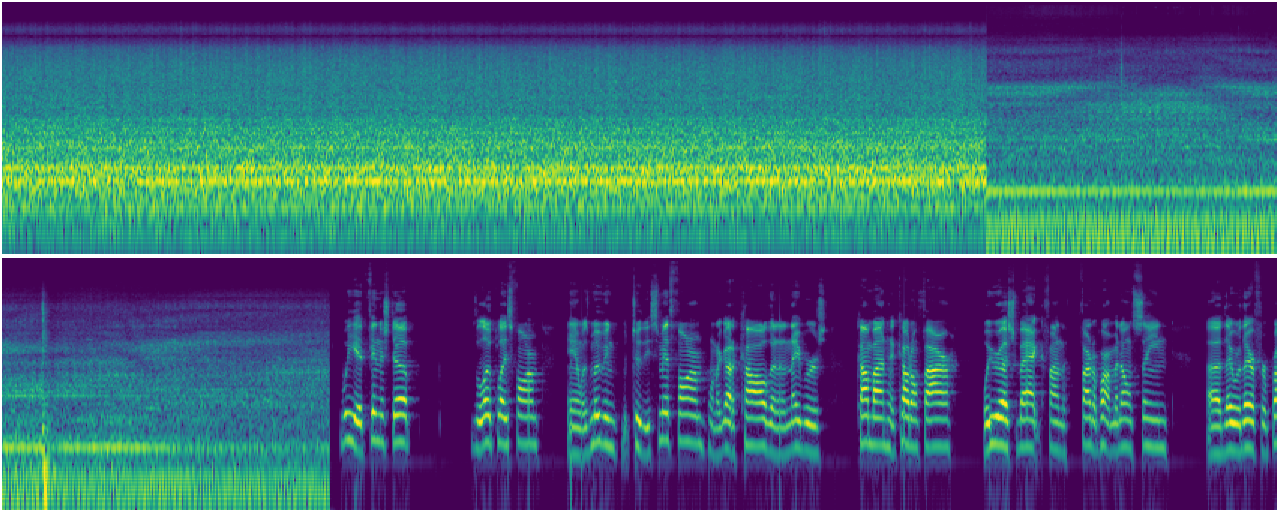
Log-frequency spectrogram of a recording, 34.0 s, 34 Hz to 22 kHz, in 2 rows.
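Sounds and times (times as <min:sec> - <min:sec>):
farm machine engine droning: 0:00.0 - 0:21.4.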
